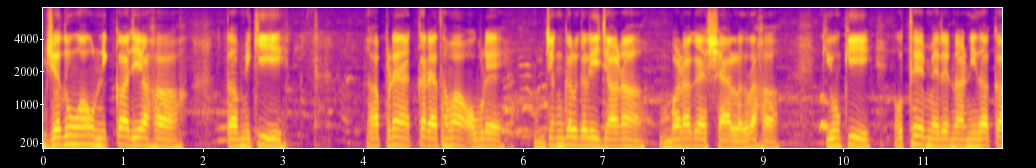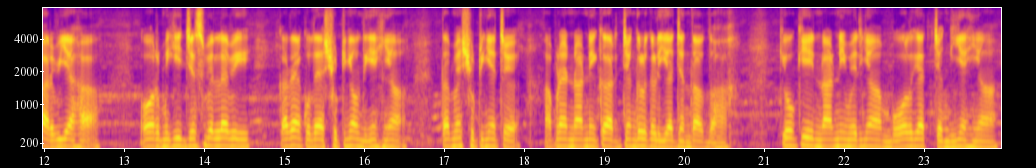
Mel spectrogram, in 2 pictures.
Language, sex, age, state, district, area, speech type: Dogri, male, 30-45, Jammu and Kashmir, Udhampur, rural, spontaneous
